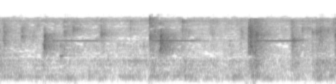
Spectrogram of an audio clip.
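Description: Water flowing strongly from the hose of a Kangen water unit, a steady close splashing stream with a few sharper surges, like running tap water into a sink.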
